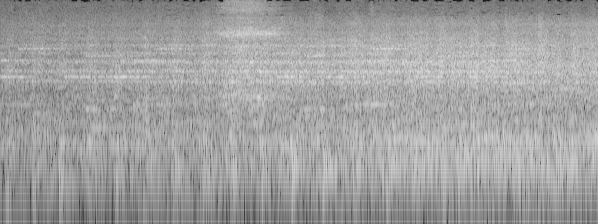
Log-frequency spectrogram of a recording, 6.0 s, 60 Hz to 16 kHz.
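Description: Yellow JR West 115 series electric train pulling into the platform and running past close by. Its wheels rumble and clatter over the rail joints, with some thin squealing tones, growing steadily louder as the cars come by.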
